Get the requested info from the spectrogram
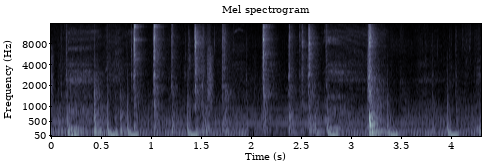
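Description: Ratchet tie-down strap being cranked tight: a run of sharp, irregular clicks, over faint background music.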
